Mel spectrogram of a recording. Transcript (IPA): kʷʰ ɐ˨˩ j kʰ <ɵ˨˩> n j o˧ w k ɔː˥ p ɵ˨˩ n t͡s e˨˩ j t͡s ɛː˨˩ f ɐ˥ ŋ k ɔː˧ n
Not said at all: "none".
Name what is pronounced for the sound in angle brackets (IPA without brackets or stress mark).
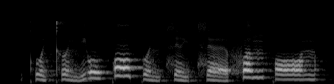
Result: ɵ˨˩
